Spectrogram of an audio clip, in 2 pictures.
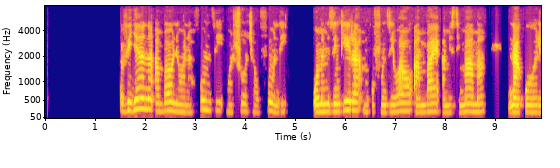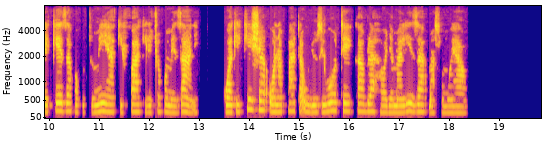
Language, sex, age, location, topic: Swahili, female, 36-49, Dar es Salaam, education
